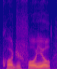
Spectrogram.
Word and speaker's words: Quadrifoglio: 2024 Alfa Romeo Giulia Quadrifoglio, and I hope I've been pronouncing that correctly. Apparently, you're not supposed to say the G on the L at the end.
